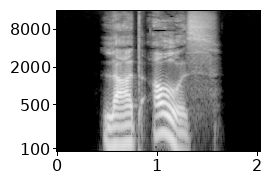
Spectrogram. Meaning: singular imperative of ausladen
- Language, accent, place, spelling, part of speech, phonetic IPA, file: German, Germany, Berlin, lad aus, verb, [ˌlaːt ˈaʊ̯s], De-lad aus.ogg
